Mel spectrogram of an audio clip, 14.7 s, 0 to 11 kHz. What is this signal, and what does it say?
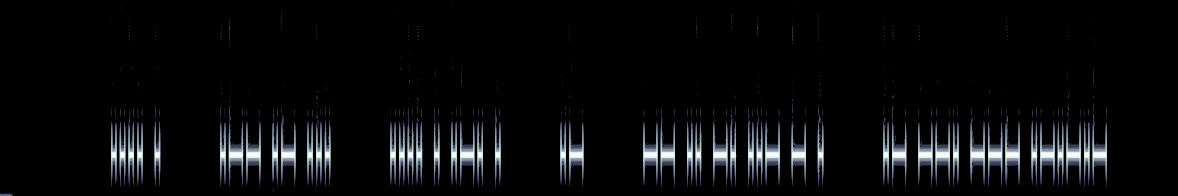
Morse code, heard as a keyed tone, about 22 wpm, 700 Hz. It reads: HE WAS HERE A MINUTE AGO.
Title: 2x Word-Spacing - Sentences from Top 500 Words - 22wpm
